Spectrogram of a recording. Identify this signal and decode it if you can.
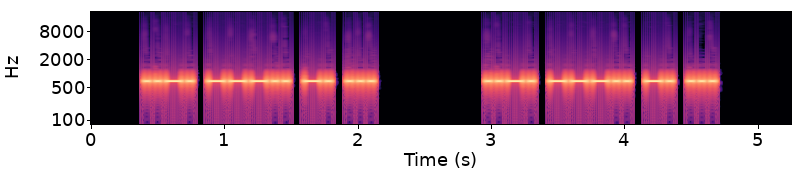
Morse code, heard as a keyed tone, about 31 wpm, 700 Hz. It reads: F8NS F8NS
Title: DXCC-100 Call Signs - 4 Characters - Repeated 2x - 30wpm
